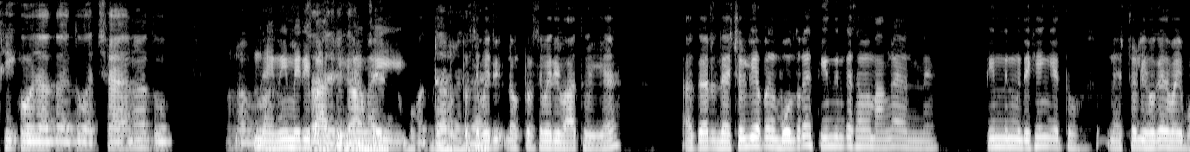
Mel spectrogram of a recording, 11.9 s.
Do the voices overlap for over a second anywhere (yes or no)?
yes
